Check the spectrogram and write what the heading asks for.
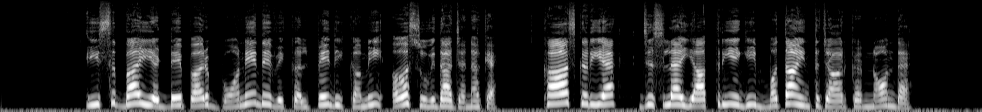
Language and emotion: Dogri, disgusted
